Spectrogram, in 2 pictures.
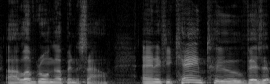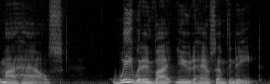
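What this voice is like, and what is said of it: Southern American accent. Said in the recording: “I grew up in the South. That's, you know, you can probably tell by my accent.”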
